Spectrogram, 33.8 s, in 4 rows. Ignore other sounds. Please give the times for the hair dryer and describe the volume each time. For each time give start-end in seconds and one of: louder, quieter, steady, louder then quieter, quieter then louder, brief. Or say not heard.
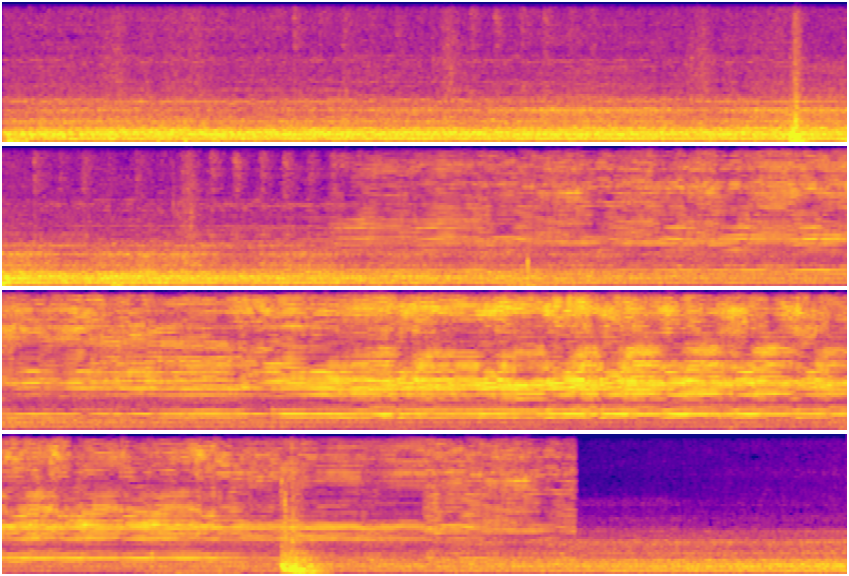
0.0-33.7 quieter then louder.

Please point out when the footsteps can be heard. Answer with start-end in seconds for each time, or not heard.
not heard.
